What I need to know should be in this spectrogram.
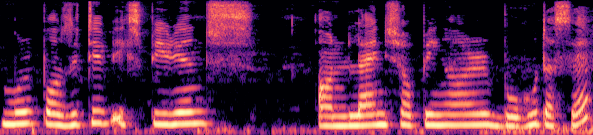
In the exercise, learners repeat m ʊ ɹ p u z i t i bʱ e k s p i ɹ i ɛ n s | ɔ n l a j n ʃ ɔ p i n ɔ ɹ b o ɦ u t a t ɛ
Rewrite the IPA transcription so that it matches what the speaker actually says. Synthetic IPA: m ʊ ɹ p ɔ z i t i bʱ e k s p i ɹ i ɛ n s | ɔ n l a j n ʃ ɔ p i ŋ ɔ ɹ b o ɦ u t a s ɛ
